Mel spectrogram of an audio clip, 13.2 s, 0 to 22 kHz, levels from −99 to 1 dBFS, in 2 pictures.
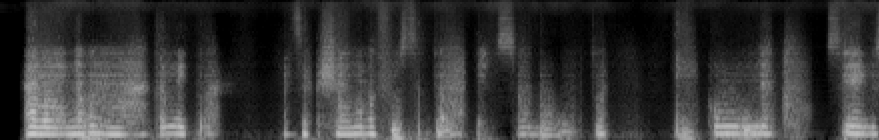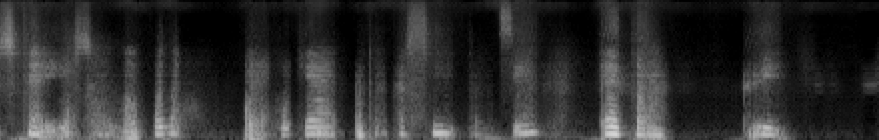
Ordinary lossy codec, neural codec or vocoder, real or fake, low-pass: none; codec, 44.1 kHz, 0.9 kbps, DAC; fake; none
